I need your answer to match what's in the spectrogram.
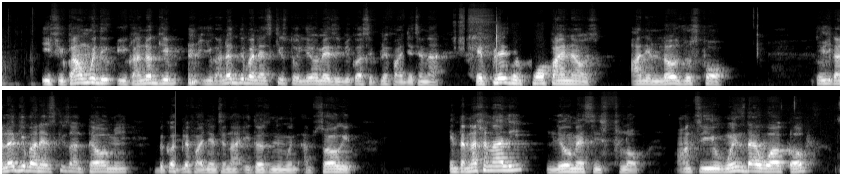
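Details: Adult man; ordinary speech.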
